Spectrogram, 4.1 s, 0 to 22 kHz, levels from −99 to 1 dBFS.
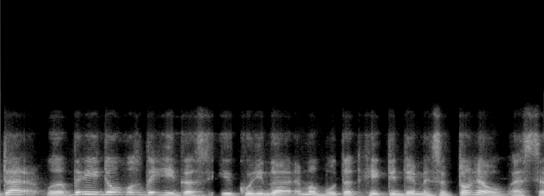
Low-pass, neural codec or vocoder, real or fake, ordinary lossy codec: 7.2 kHz; codec, 16 kHz, 0.5 kbps, FunCodec, trained on LibriTTS, 25 frames a second; fake; Opus, 24 kbps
